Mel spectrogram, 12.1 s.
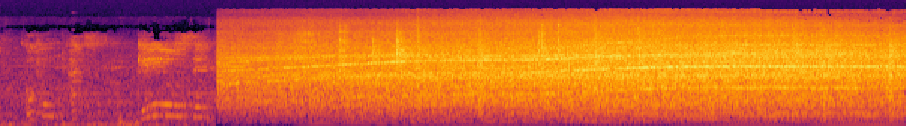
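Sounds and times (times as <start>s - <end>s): traction motor whine rising: 2.9s - 12.0s
train running noise: 2.9s - 12.0s.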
